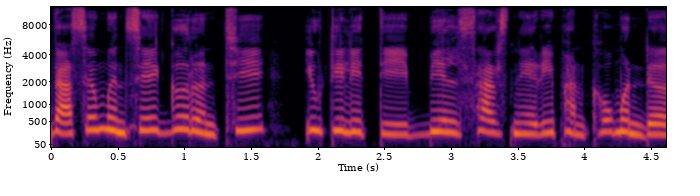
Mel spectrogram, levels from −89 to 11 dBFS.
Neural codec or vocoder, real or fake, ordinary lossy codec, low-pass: none; real; none; none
